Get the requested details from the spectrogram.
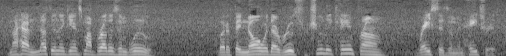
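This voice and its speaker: Over noticeable background noise, a man with a fairly high pitch speaks at a moderate pace and with ordinary pitch variation. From Wyoming. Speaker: pastor. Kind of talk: testimony. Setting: outdoors in a park. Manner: casual, conversational.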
